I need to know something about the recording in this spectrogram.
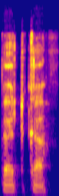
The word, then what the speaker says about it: Böttger: This is German words, so I asked my Austrian friend to pronounce the title and composer for us, and here's how he said it. Frühlingsgedicht by Adolf Böttger.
